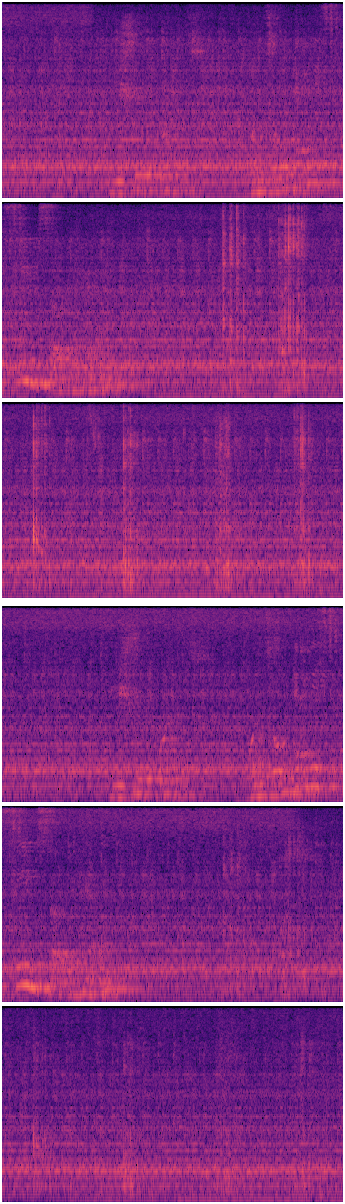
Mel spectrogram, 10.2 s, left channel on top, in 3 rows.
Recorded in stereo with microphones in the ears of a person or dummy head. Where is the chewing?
70° left (ahead or behind), 0.7 m.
